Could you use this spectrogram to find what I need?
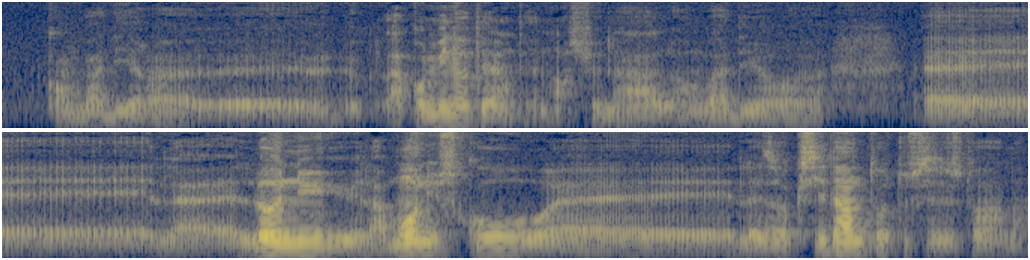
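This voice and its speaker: Very slow speech from a man with a Congolese accent, big swings in loudness, audible room echo and noticeable background noise. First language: Lingala (speaking French). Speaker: political activist. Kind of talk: political monologue. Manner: halting.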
